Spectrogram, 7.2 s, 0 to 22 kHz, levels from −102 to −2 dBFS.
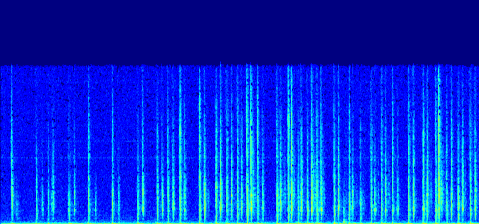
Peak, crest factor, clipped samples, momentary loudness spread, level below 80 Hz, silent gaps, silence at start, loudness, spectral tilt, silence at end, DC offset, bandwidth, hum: -22 dBFS; 24 dB; under 0.1%; 13 LU; -52 dBFS; none; 0 s; -48 LUFS; -1.5 dB/octave; 0 s; 0.1%; 16 kHz; none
